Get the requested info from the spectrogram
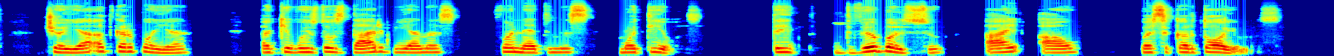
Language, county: Lithuanian, Vilnius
